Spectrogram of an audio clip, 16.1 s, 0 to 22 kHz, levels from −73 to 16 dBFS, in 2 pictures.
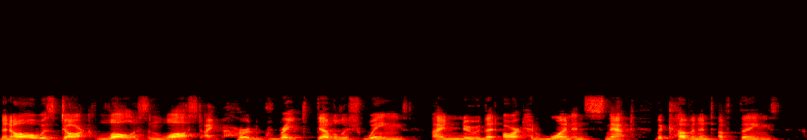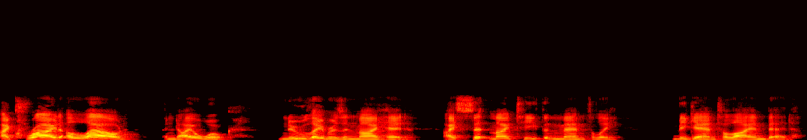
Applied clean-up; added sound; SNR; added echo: none; none; none; none.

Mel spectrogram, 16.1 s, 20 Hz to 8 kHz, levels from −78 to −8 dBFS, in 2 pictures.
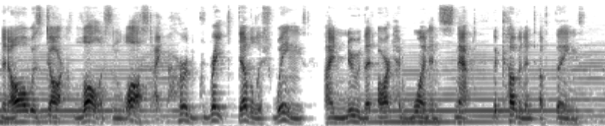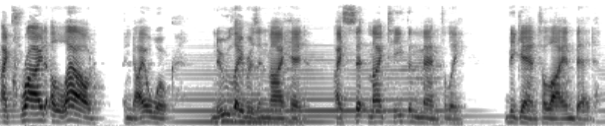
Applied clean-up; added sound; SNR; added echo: none; Bowed string instrument; 13 dB; none.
